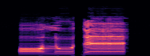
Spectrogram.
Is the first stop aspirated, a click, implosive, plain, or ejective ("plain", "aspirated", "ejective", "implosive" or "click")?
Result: implosive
